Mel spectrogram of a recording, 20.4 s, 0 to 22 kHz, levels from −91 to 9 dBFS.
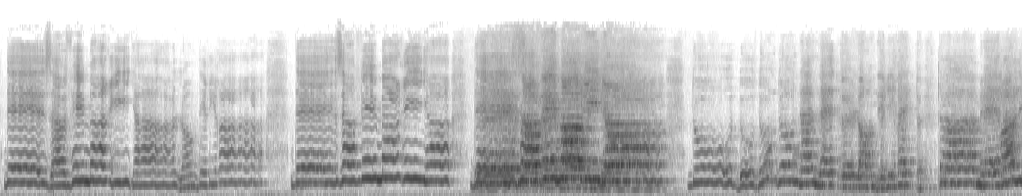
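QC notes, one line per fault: Throughout: dull, gurgling, granular sound with flickering upper bands, likely MP2 compression, with too few bits for the sub-bands, fitting an 80 kbps stream.
1.00 to 1.11 s and 17.97 s: DAB burbling, where bit errors slipped past error correction and corrupted sub-band samples, causing brief blips of noise in single sub-bands.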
